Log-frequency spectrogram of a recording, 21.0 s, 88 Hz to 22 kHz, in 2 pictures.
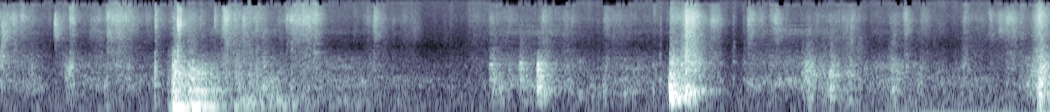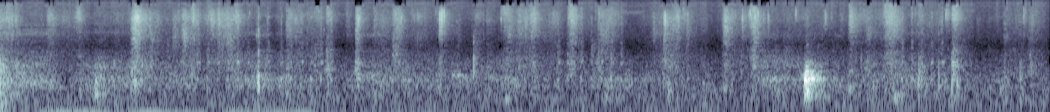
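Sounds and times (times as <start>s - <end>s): wood fire crackling: 4.9s - 21.0s.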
